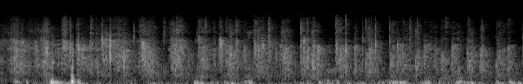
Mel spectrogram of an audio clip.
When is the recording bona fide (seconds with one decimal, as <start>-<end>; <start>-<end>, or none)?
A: 1.4-5.2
